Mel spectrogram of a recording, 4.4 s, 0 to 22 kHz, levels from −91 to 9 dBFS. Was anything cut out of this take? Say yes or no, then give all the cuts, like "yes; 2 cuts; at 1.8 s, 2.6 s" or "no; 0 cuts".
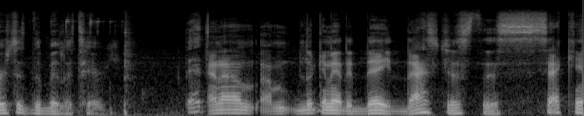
yes; 1 cut; at 1.5 s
